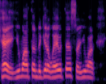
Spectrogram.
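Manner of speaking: put-on, furious, angry yelling. Recounting a scene, acting out a character's outburst as retelling an angry yell. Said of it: "He's yelling like".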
